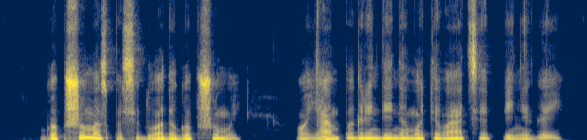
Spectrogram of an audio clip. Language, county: Lithuanian, Klaipėda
